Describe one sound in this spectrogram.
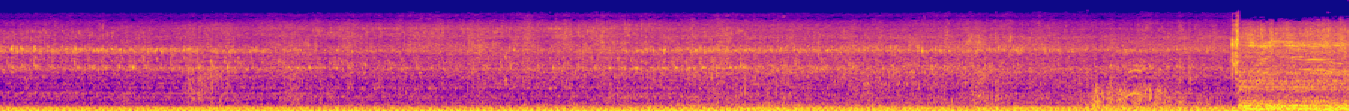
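A tracked snow vehicle's engine idles with a steady low hum.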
